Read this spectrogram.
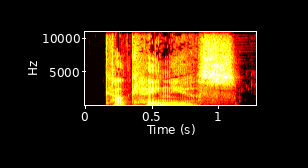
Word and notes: calcaneus: British English

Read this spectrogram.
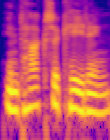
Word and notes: intoxicating: American English

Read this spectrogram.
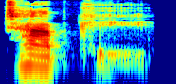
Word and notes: tab key: British English

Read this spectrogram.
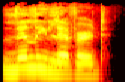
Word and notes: lily livered: American English

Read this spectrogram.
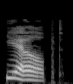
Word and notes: yelped: British English

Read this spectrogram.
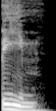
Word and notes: beam: British English

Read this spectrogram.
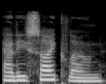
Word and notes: anticyclone: American English

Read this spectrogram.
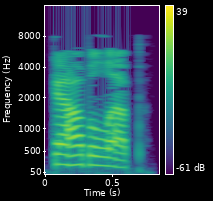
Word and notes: gobble up: British English

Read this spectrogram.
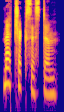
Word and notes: metric system: British English

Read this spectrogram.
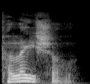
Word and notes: palatial: British English

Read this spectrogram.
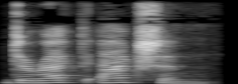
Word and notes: direct action: American English

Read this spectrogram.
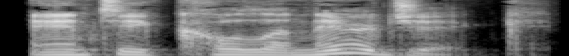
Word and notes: anticholinergic: British English

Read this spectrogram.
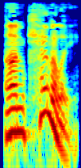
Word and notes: uncannily: British English

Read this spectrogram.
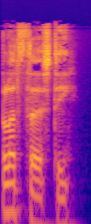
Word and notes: bloodthirsty: British English

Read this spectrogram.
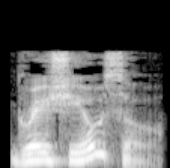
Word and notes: gracioso: British English

